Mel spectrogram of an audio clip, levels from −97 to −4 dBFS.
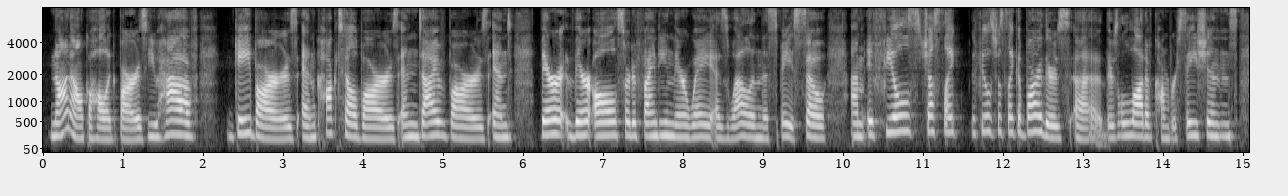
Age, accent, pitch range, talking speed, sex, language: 20-39, American, 200-235 Hz, 180 wpm, female, English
